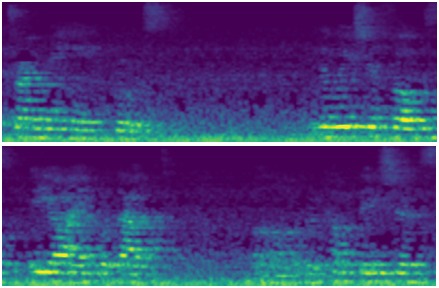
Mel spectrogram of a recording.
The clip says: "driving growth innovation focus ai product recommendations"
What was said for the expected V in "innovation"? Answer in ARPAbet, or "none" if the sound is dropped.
none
